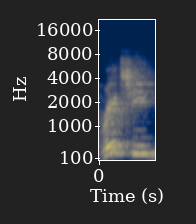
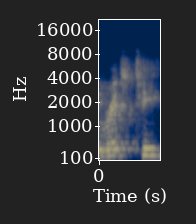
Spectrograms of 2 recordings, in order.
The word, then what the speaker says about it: Ritchie: Ritchie, don't call me Rich T. whatever. I love it, man. If y'all don't know, the T is silent.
